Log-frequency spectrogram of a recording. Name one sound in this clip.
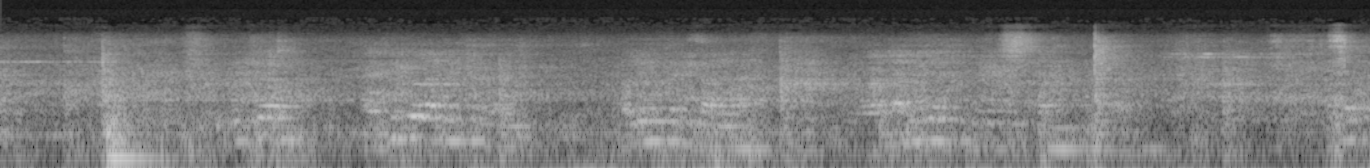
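A duster rubs across a whiteboard.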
